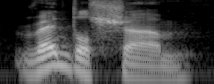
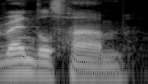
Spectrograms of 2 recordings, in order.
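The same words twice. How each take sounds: First: The name ends with a 'sham' sound. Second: The name ends with a 'ham' sound. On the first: "Is it Sham or Ham at the end?" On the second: "Is it Sham or Ham at the end?"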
